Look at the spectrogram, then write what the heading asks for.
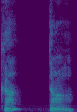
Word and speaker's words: קַטָּר: We pronounce it Ka-tar.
